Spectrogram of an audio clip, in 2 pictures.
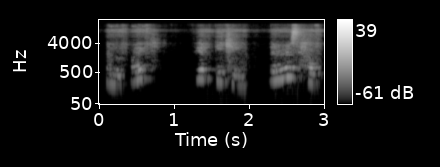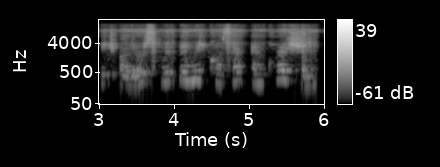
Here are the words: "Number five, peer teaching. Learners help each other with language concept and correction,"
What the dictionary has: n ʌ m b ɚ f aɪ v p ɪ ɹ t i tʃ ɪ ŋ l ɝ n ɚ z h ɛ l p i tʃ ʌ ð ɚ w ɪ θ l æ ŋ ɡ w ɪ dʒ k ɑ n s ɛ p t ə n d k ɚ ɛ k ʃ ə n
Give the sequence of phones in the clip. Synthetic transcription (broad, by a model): n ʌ m b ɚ f aɪ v f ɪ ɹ t i tʃ ɪ ŋ l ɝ n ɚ s h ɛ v i tʃ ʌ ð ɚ w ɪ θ l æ ŋ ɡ w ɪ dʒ k ɑ n s ɛ p t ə n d k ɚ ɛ k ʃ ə n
